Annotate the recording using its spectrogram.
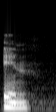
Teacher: We've got a short I and then an n up in the nose.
